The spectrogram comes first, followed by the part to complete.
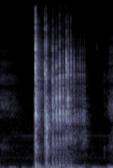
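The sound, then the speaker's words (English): A single die is rolled and clatters onto a hard tabletop with a sharp first hit, then rattles through a quick series of bouncing clicks that settle and stop, fairly loud; it lands on a one. “I'm gonna roll a die here.”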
